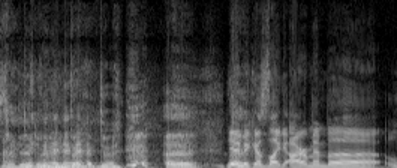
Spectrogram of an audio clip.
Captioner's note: chuckles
